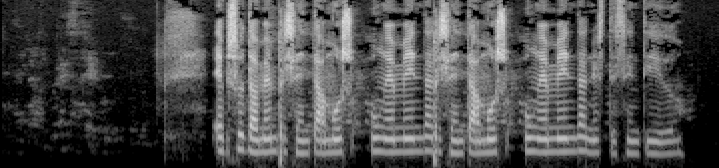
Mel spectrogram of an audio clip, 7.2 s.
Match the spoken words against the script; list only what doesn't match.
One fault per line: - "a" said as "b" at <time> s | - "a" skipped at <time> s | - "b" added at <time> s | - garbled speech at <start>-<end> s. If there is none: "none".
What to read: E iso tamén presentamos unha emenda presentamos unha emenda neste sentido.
none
